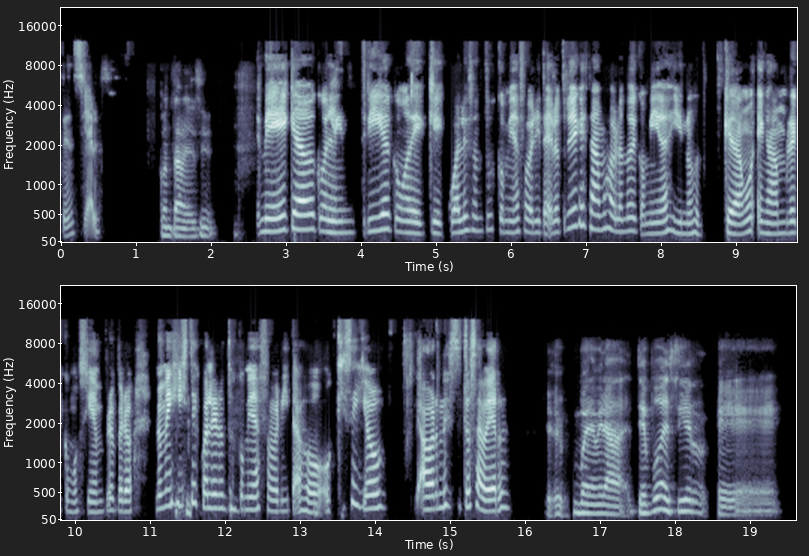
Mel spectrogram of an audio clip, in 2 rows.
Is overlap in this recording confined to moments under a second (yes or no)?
yes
